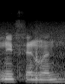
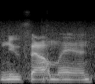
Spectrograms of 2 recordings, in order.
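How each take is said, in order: First: The word is not said the way it's spelled. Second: The word is said the way it's spelled. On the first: The speaker calls it wrong. "it's not Newfoundland" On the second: The speaker calls it right. "It is exactly how it looks"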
